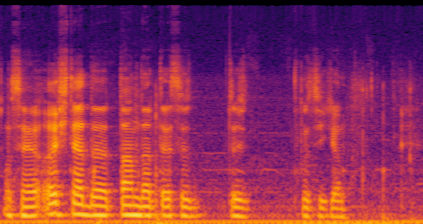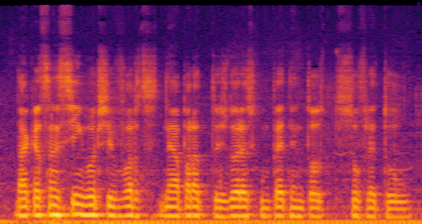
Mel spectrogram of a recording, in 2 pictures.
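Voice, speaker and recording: Flat-toned Romanian man, casual gamer. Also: mid-range voice. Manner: offhand, rambling, mild swearing. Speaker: gaming streamer. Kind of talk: casual muttered game commentary. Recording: faint noise, keyboard clicks.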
